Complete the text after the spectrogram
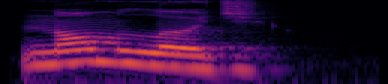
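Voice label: "ном-лӧдз", Komi, female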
